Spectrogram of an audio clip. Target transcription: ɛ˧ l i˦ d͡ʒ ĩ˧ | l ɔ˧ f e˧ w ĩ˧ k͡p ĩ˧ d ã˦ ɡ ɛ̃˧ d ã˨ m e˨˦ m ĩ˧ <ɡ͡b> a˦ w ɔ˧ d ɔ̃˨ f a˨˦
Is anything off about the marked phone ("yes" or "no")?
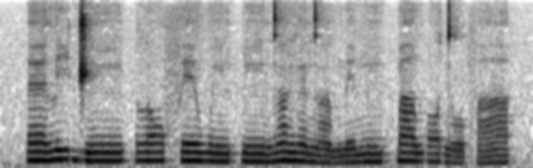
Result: yes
